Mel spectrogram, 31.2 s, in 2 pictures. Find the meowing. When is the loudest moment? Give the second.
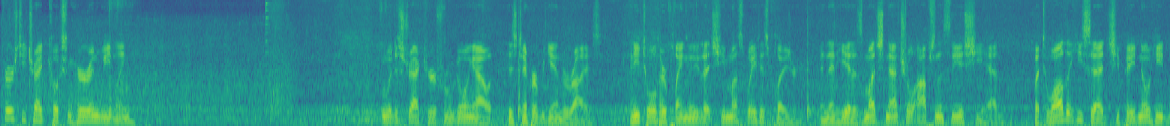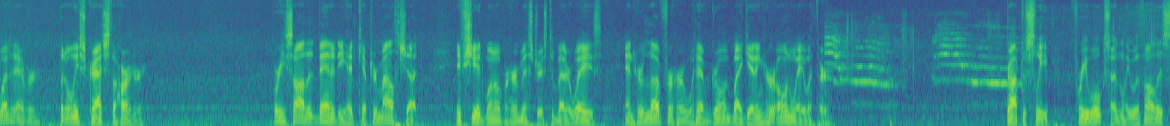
29 s.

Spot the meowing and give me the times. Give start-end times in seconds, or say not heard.
26.6-29.3.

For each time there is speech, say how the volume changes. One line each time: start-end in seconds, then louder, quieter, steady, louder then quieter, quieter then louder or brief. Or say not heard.
0.0-2.0 brief
5.0-17.6 steady
19.2-26.8 steady
29.0-31.1 brief.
